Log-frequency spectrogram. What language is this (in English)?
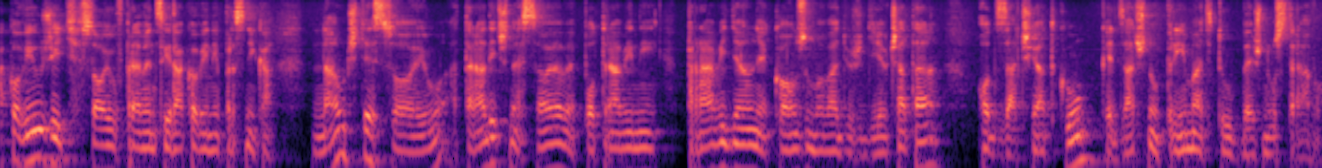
Slovak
